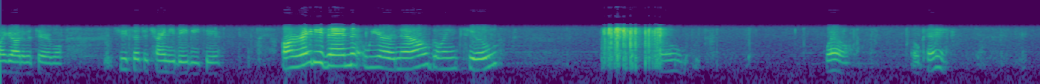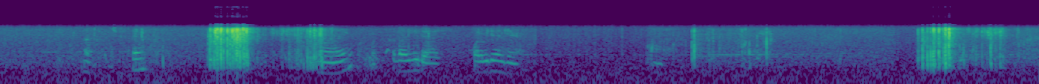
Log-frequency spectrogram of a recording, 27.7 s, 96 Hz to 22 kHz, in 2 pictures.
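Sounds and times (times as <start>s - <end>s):
speech: 0.0s - 3.1s, 3.8s - 6.8s, 11.0s - 11.4s, 12.2s - 12.7s
deck of cards riffle-shuffled: 8.0s - 8.9s, 16.6s - 18.3s, 26.1s - 27.3s
soft vocal noises: 22.4s - 23.0s.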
